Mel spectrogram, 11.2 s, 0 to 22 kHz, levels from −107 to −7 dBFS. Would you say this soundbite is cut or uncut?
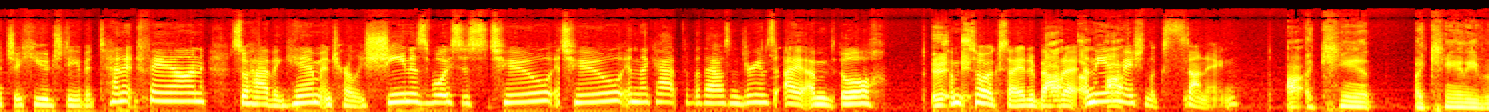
cut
